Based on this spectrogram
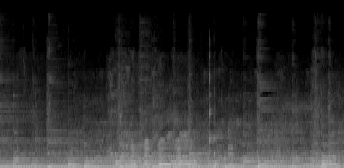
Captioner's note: laughing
